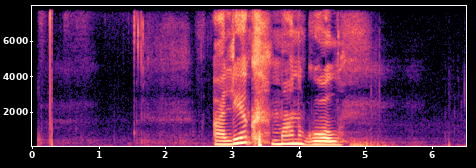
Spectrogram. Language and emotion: Russian, neutral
